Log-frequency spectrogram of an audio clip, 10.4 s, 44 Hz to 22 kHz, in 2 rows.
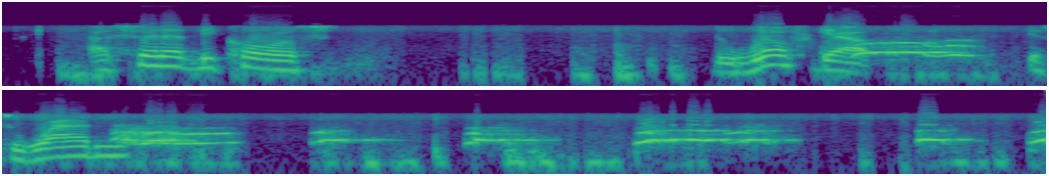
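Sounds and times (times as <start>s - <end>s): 
speech: 0.4s - 1.6s, 3.6s - 6.5s
dog barking and yelping outside a closed window: 4.2s - 5.0s, 5.7s - 10.4s.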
